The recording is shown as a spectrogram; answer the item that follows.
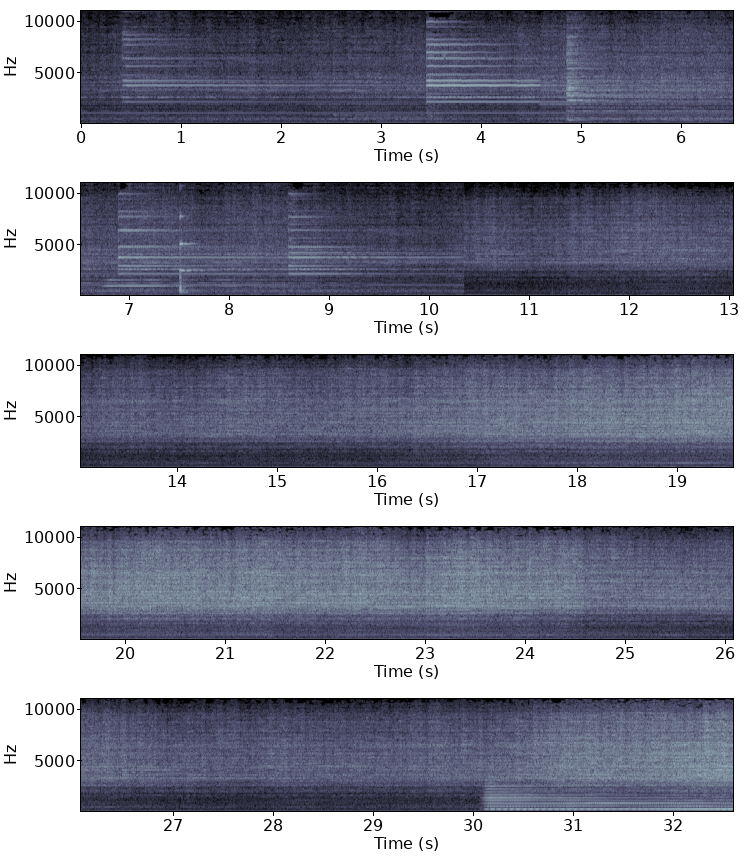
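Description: Bells or chimes struck several times over the first ten seconds, each strike ringing out with bright overtones. After that a steady hissing noise takes over, swelling and then easing off.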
